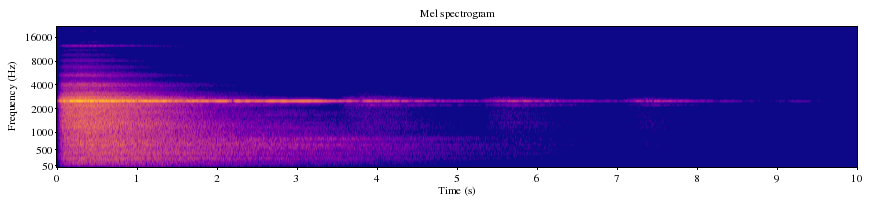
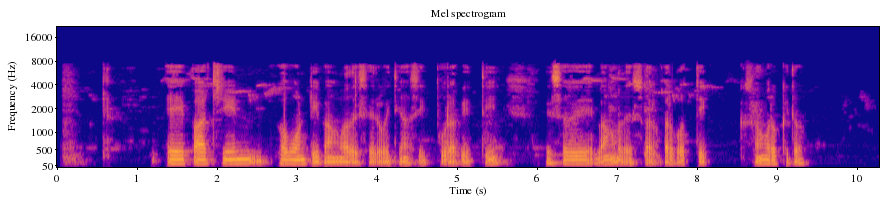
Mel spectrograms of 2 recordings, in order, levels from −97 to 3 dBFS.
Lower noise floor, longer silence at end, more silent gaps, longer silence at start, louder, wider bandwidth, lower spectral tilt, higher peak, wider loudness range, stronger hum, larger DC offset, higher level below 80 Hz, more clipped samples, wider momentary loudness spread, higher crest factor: first, -86 dBFS vs -75 dBFS; first, 6.35 s vs 0.95 s; neither; about the same, 0 s vs 0.05 s; first, -17 LUFS vs -24 LUFS; first, 13 kHz vs 7.8 kHz; second, -2.5 dB/octave vs -5.5 dB/octave; about the same, -4 dBFS vs -4 dBFS; first, 21 LU vs 4 LU; neither; neither; second, -86 dBFS vs -56 dBFS; neither; about the same, 21 LU vs 20 LU; about the same, 22 dB vs 22 dB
